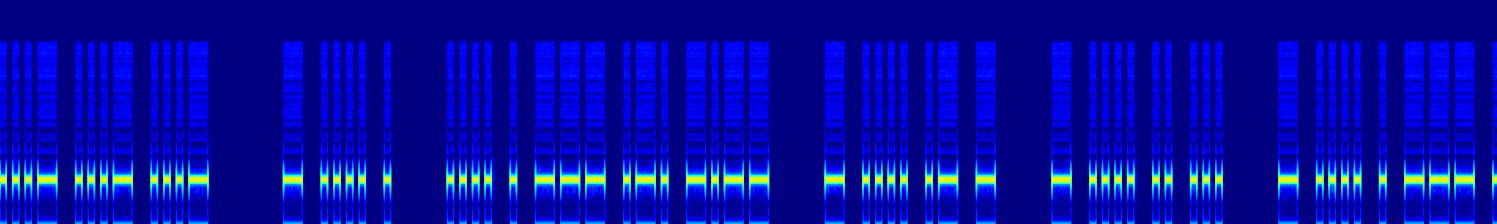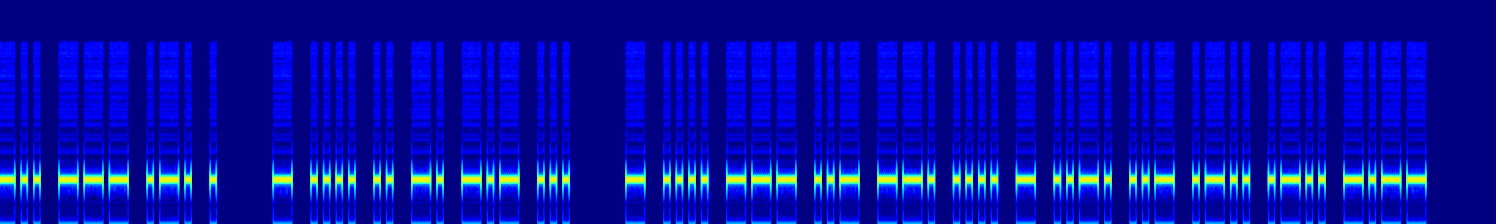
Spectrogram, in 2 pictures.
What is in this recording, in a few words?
TH Runs, Morse Code; HamRadio; Prefixes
